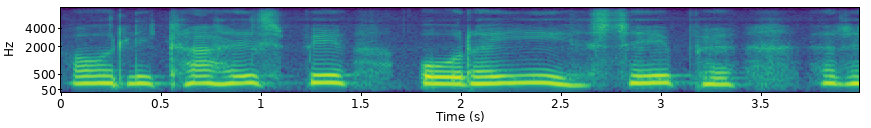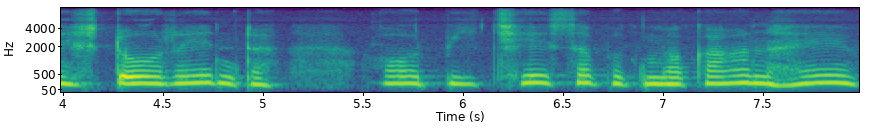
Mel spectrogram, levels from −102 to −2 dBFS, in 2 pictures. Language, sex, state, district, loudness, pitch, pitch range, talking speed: Hindi, female, Uttar Pradesh, Jalaun, -17 LUFS, 210 Hz, 200-220 Hz, 100 wpm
